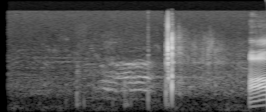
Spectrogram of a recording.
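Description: Cricket bat striking the ball: one sharp crack about a second and a quarter in, the shot that is hit for six.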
